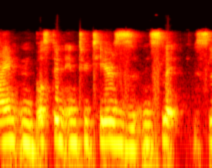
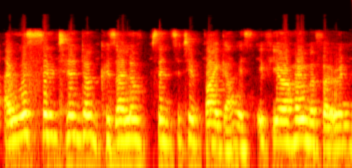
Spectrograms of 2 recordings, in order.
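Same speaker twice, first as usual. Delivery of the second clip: usual speaking voice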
